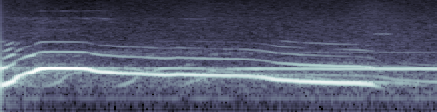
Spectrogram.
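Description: A single long wolf howl rises quickly, then holds a steady, gently wavering tone before sliding slightly downward, clear, with no other sounds around it.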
